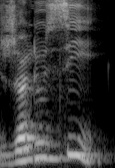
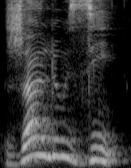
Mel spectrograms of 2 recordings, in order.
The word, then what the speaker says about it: жалюзі: Чому це так пояснює Справа в тому що це слово ми запозичили із французької мови А у французькій мові переважно наголос на останньому складі в слові порівняємо всі букле Бонжур мерсі це всі слова які я знаю із французької мови Але зрозуміло що там наголос на останньому складі висновок якщо ми запозичимо слово із французької мови То відповідно і запозичуємо їхній наголос тому правильно казати жалюзі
